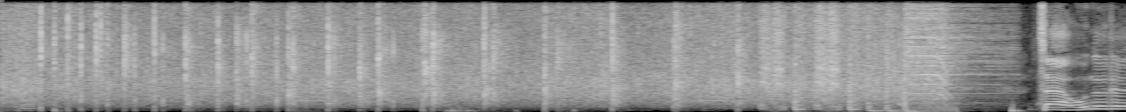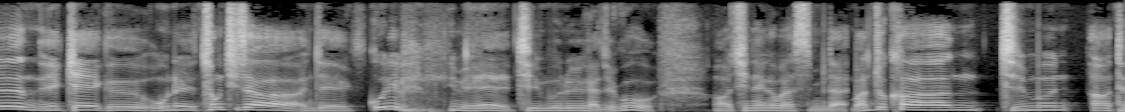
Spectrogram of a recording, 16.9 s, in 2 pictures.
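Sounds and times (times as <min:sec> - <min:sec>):
people clapping: 0:00.0 - 0:07.4
speech: 0:07.8 - 0:16.8.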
